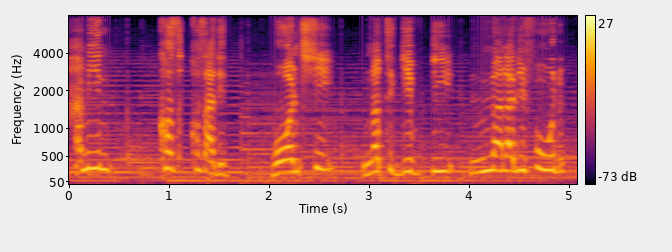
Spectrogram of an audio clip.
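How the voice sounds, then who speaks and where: A man's voice: very high voice, measured pace, music in the background. A man playing a jealous, menacing uncle in a radio drama, ranting threateningly in Tobagonian dialect. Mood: bitter, self-righteous. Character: bitter, menacing uncle, jealous and self-righteous villain.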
